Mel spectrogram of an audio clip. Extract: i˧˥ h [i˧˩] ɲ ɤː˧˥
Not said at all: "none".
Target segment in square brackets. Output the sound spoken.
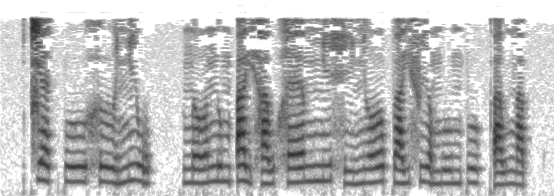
i˩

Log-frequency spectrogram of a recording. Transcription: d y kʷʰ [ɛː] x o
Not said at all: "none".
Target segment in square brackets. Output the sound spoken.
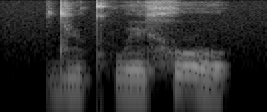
eː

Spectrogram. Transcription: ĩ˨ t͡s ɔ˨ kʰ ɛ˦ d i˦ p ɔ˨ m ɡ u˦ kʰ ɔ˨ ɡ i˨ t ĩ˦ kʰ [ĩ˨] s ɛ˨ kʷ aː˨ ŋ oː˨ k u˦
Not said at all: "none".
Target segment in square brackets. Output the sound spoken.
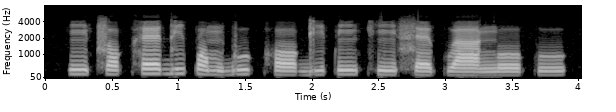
ĩ˨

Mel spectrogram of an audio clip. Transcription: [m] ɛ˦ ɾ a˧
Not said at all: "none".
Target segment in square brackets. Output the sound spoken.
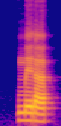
m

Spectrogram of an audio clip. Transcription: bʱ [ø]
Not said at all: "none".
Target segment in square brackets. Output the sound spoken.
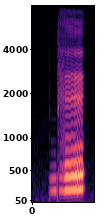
ø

